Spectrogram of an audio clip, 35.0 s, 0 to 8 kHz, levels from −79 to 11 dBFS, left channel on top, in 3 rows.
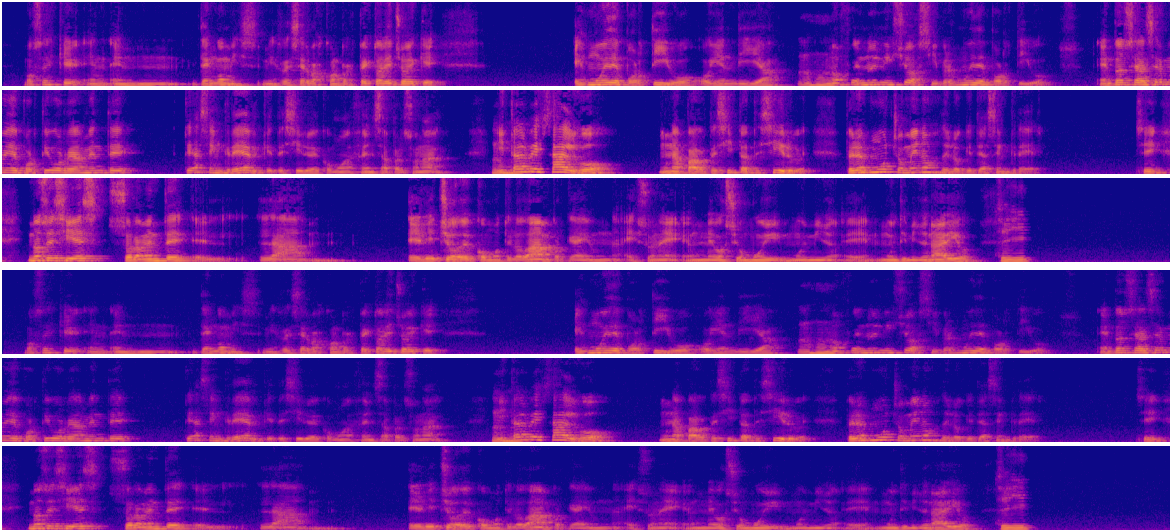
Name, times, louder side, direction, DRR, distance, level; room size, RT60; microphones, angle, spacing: voice 1, 0.2-4.8 5.7-7.8 8.2-13.0 13.5-16.2 16.6-17.9 18.3-22.1 23.0-26.8 27.4-33.2, left 4 dB, 55° left, 0.4 m, -24 dB
voice 2, 8.0-8.4 16.6-16.9 33.3-33.6, equal, 10° left, 1.0 m, -24 dB
4.7 x 4.0 x 2.5 m
head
